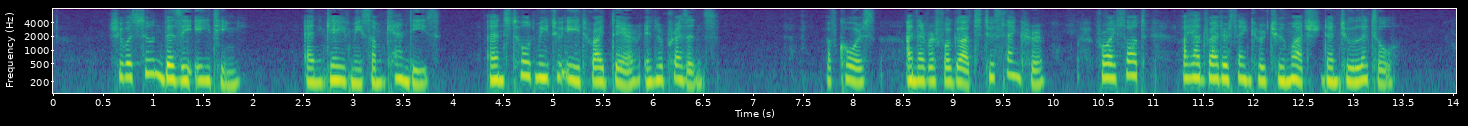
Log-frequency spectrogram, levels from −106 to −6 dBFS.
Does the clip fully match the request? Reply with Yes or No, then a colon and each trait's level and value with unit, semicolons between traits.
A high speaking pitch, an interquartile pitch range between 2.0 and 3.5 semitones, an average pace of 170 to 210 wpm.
Yes: high, 215 Hz; average, 3.0 semitones; average, 175 wpm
